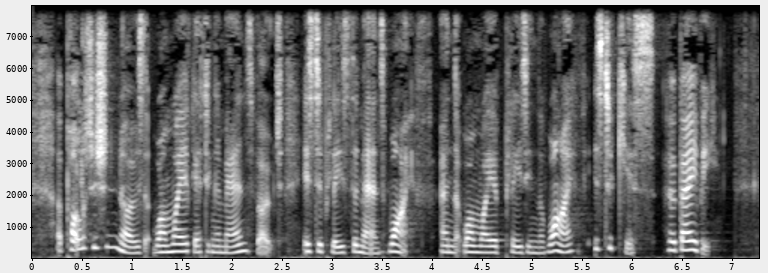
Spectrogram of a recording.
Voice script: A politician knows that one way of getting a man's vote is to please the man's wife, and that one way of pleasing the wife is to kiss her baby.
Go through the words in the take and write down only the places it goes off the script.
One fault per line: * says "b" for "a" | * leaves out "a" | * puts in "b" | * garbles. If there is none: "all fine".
all fine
